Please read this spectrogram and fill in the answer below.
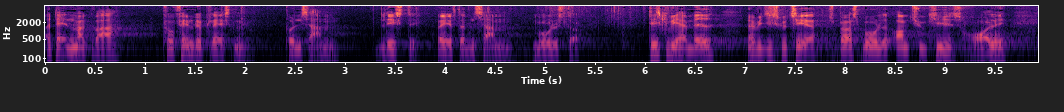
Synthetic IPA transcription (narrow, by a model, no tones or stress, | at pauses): ʔɒ̽d̥ænmɑ̈ːɡ̥ʋɑ̈ | pʰɒ̽femd̥əpʰlæsn̩ | pʰɒ̽d̥ensɑ̈mə | le̝sd̥əɒ̽efd̥ɐd̥ensɑ̈mə | mɔ̽ːləsd̥ɒ̽ɡ̥ | d̥e̝sɡ̥æʋihæmeð̞ˠnɒʋid̥isɡ̥ut͡sʰe̝̰ːɐsb̥ɶɐsmɔ̰̽ːlð̩ˠɒ̽mt͡sʰyɐkʰḭːð̞̩ˠsʁɒ̽lə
